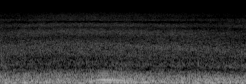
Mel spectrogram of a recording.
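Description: Wind buffeting the phone's microphone, a steady rushing noise with an uneven low rumble, and a brief low hum about a second in.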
